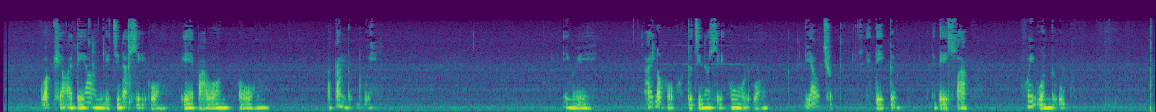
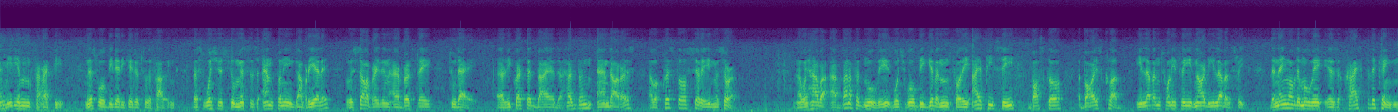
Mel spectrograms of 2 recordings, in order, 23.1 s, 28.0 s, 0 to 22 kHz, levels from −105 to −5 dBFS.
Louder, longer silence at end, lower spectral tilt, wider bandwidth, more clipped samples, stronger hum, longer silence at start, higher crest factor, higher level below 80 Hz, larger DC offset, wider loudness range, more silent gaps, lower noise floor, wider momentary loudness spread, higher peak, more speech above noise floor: first, -21 LUFS vs -26 LUFS; about the same, 0.1 s vs 0 s; about the same, -8 dB/octave vs -8.5 dB/octave; first, 10.5 kHz vs 7.6 kHz; neither; neither; first, 0.85 s vs 0 s; first, 20 dB vs 14 dB; second, -58 dBFS vs -52 dBFS; neither; first, 12 LU vs 3 LU; neither; first, -53 dBFS vs -46 dBFS; first, 17 LU vs 9 LU; first, -4 dBFS vs -12 dBFS; first, 34 dB vs 21 dB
